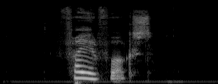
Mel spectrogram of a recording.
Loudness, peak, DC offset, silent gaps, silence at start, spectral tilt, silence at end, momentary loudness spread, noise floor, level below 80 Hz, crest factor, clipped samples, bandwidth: -27 LUFS; -10 dBFS; under 0.1%; none; 0.65 s; -3.5 dB/octave; 0.7 s; 13 LU; -64 dBFS; -52 dBFS; 20 dB; under 0.1%; 16.5 kHz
